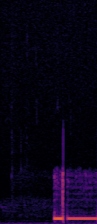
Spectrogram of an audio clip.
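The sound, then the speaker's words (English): After a moment of near silence, a steady electronic ring tone sounds over a phone line, briefly interrupted by a click before the tone resumes, fairly loud and with no voices. “Is it ringing?”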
